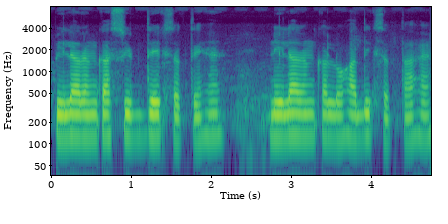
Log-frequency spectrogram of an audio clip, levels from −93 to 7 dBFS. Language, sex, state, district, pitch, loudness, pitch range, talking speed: Hindi, male, Arunachal Pradesh, Lower Dibang Valley, 125 Hz, -16 LUFS, 125-130 Hz, 175 wpm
